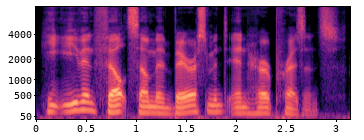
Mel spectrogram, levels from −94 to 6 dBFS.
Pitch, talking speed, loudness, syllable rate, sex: 115 Hz, 155 wpm, -18 LUFS, 4.7 syllables/s, male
